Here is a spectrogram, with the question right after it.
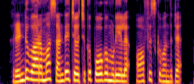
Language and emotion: Tamil, sad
